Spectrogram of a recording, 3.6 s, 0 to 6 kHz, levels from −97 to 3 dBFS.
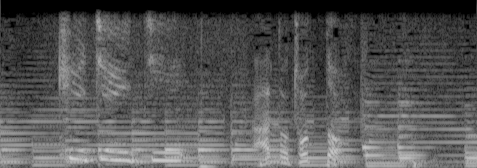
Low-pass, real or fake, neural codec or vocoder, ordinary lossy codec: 5.4 kHz; real; none; none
